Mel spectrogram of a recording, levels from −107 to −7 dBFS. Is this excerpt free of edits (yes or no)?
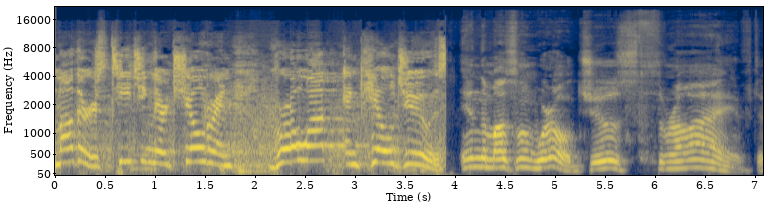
no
